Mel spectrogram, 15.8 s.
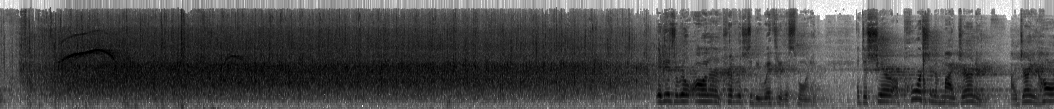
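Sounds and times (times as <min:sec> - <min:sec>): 
audience clapping: 0:00.0 - 0:10.2
speech: 0:09.9 - 0:15.8.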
